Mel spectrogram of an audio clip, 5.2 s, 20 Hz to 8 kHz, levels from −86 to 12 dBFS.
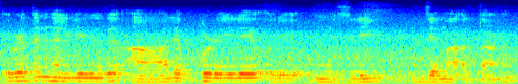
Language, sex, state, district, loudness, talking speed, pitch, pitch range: Malayalam, male, Kerala, Kollam, -15 LUFS, 80 wpm, 125 Hz, 115-135 Hz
